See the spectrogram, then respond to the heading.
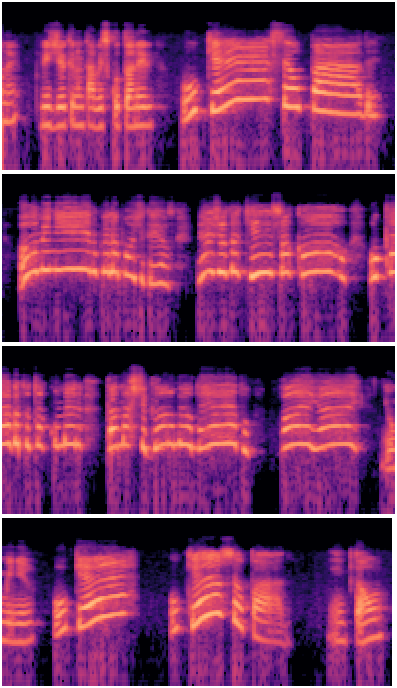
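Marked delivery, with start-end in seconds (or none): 1.8-3.8 feigned innocent call. Acted. Boy pretends not to hear. 4.1-11.5 put-on very high, loud, frantic calls to the boy; desperate pleading scream. Priest desperately calling the boy for rescue, shrieking. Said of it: "E ele ficou desesperado". 12.3-14.7 high, slow, teasing call back; feigned innocent boy. Acted. Boy pretending not to hear the priest, slow innocent call.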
